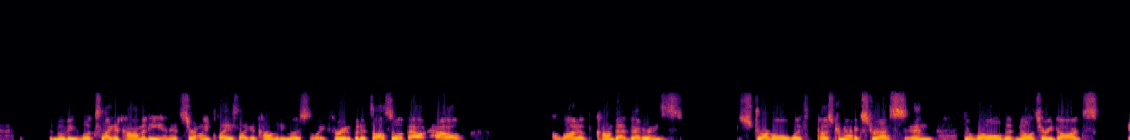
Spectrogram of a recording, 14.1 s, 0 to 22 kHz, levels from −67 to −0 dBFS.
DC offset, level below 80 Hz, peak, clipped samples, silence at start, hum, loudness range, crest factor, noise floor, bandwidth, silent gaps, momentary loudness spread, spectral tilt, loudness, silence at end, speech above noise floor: under 0.1%; -64 dBFS; -6 dBFS; under 0.1%; 0.6 s; none; 3 LU; 12 dB; -86 dBFS; 7.8 kHz; none; 8 LU; -6 dB/octave; -17 LUFS; 0.4 s; 69 dB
